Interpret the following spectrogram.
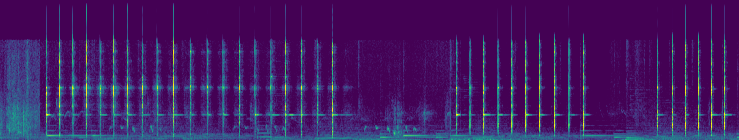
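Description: Steel tent pegs hammered into ground with a peg hammer. Each strike is a sharp metallic ping that rings on, about three a second, with a couple of short pauses. Background music plays underneath.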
